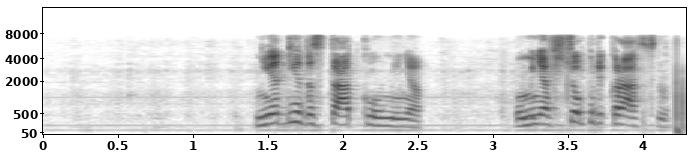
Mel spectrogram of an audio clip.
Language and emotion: Russian, angry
